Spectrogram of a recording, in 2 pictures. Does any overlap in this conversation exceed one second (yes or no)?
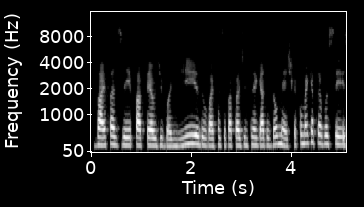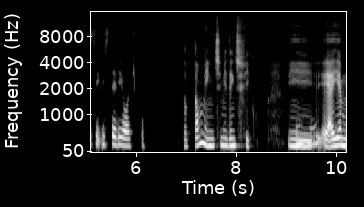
no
